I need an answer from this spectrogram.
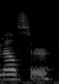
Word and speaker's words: Malsair: Glare Malsair. And so I was like... I thought... Malsair, that's probably how he probably would say Malsair and... Because it rhymes with Glare.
